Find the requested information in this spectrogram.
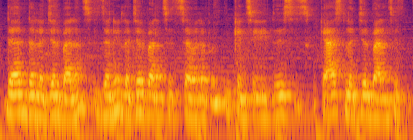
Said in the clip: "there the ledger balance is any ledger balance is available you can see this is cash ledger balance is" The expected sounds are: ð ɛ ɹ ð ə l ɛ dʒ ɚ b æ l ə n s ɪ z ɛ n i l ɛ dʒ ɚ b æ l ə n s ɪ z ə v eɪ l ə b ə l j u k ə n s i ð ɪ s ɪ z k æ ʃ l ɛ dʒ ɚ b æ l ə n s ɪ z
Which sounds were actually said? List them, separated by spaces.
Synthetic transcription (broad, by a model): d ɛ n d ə l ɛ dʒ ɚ b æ l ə n s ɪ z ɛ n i l ɛ dʒ ɚ b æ l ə n s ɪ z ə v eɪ l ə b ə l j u k ə n s i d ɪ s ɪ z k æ s l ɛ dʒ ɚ b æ l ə n s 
